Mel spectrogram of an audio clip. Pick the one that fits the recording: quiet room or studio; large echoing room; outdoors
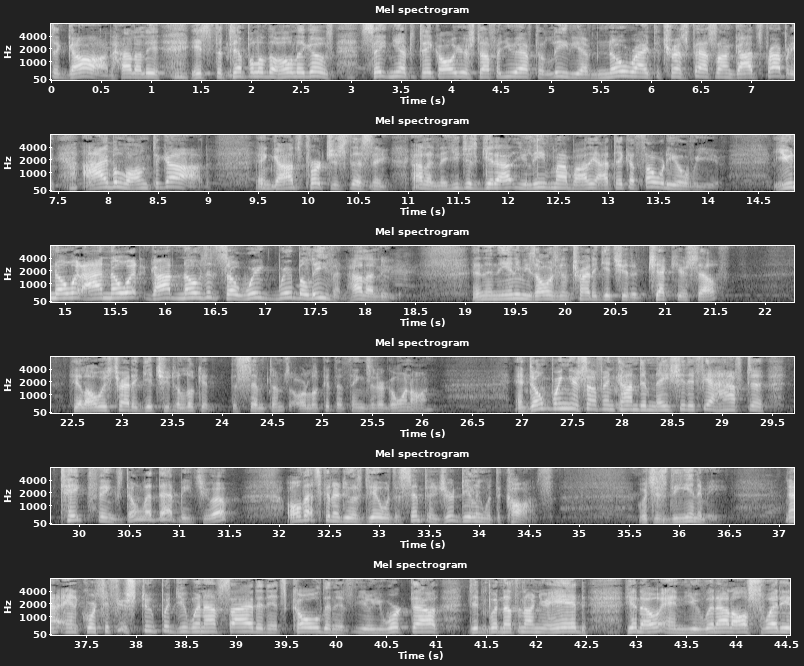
large echoing room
